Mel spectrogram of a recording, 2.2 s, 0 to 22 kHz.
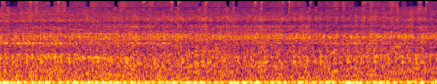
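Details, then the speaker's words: Peugeot 206 engine idling at 85°C, cooling fan on low speed (high speed due at 90°C): deep steady idle rumble with even fan whoosh, no knocks or surging; engine and radiator fan normal. "Kerja motor Fan juga normal di suhu berapa? 85. 85. Yang low speed-nya bekerja, high speed-nya nanti setelah panas di suhu 90 bekerja."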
